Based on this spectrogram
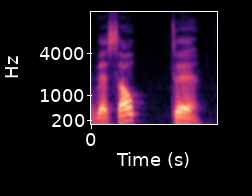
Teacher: فهذه الطاء ما حذفت نهائيا بقت الأطباق مالتها · Term: الإدغام الناقص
